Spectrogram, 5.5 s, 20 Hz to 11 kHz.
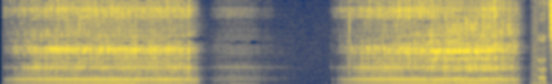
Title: TOP 5 FUNNIEST SNORES IN THE WORLD! 😮🤣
